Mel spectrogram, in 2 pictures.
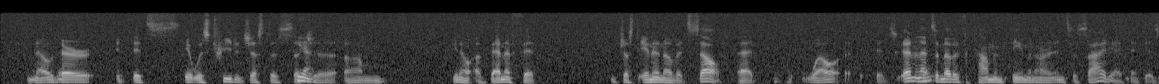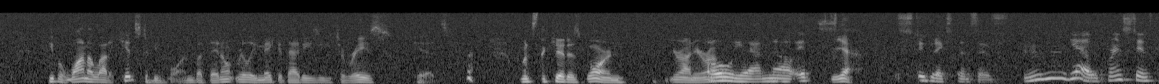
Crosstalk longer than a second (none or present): none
